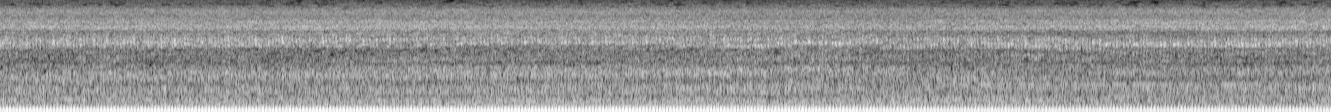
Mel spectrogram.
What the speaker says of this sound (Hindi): ट्रैक्टर बिल्कुल भी पता नहीं देके चल रहा है, बिल्कुल ऐसा चल रहा है फ्री जैसे कोई लोड ही पीछे ना चल रहा हो इसके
